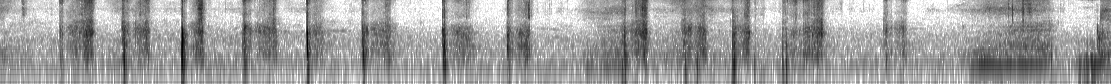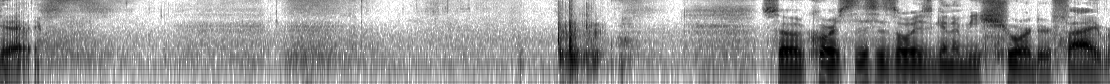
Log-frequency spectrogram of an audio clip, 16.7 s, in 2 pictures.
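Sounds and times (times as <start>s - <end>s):
hand carding cards scraped together to clear fiber: 0.4s - 6.8s
speech: 14.2s - 16.6s.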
